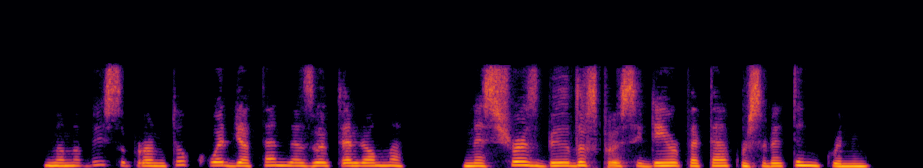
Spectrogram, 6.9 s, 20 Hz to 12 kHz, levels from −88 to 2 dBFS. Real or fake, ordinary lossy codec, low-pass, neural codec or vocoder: fake; AAC, 64 kbps; 7.2 kHz; codec, 16 kHz, 0.5 kbps, X-Codec, HuBERT features, trained on balanced general audio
